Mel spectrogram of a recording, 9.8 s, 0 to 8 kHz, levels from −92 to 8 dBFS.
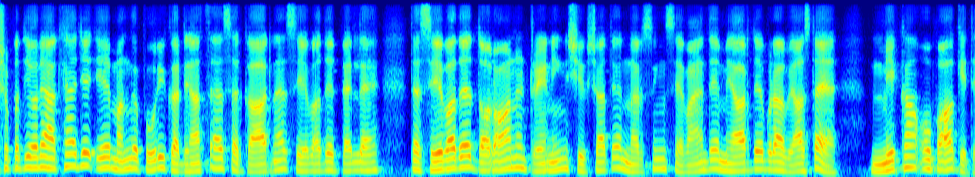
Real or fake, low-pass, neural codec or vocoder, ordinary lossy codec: fake; 7.2 kHz; codec, 16 kHz, about 1 kbps, DyCAST, with the encoder's durations; none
